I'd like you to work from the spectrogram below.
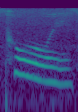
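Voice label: "pui4", Cantonese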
